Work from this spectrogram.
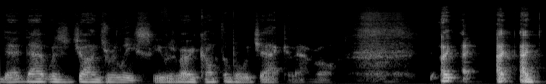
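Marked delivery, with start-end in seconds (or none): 4.4-5.3 real stumbling restart on I; stuttering. Real, not acted. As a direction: caught stuttering, restarting the word. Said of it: "I'm stuttering right now".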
